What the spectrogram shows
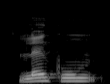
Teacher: میم ساکن میں یہاں پہ غنہ نہیں کریں گے. لکم، پورا غنہ نہیں کریں گے.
